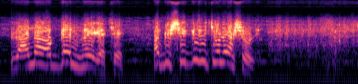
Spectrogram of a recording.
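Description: A man wails and sobs loudly.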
